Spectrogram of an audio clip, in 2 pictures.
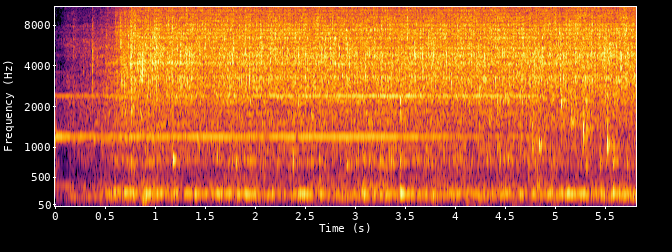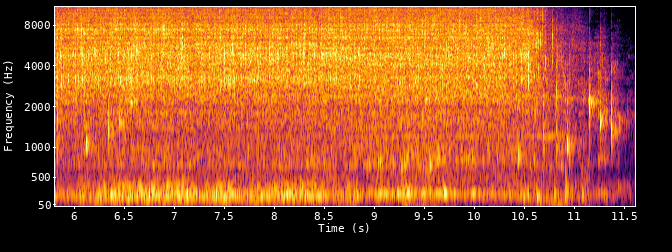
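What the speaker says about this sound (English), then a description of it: "this is it just turning on the water" Tap water gushes from a faucet switched on by a LEGO-built touchless mechanism, a steady splashing stream that starts abruptly and runs about ten seconds before cutting off, with faint mechanical whirring at the start and no speech.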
